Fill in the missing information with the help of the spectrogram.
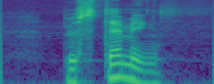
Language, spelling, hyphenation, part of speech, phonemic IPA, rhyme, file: Dutch, bestemming, be‧stem‧ming, noun, /bəˈstɛ.mɪŋ/, -ɛmɪŋ, Nl-bestemming.ogg
- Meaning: 1. purpose, future function of something 2. the place set for the end of a journey; destination 3. aim for one's life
